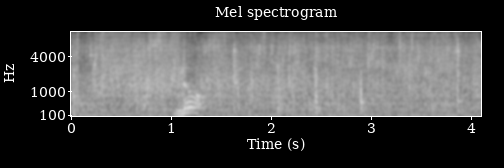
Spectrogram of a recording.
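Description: Chicken and asparagus in a cream sauce sizzling and bubbling in a frying pan, stirred with a plastic slotted spatula, with scattered sharp clicks. It is cooking hotter than the low simmer wanted, and the hob is being turned down.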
